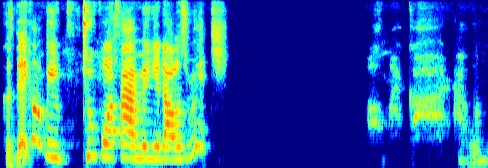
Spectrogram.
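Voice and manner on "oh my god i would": breathless whispered gasp; awed whisper at the lost jackpot; stunned whisper. Real, not acted. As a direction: whisper it, too shocked to voice it.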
